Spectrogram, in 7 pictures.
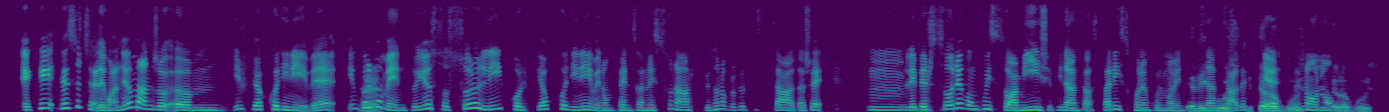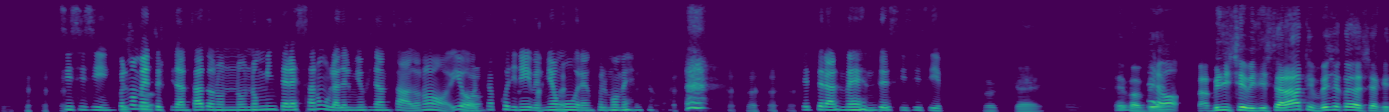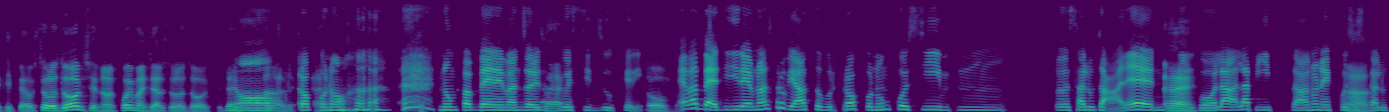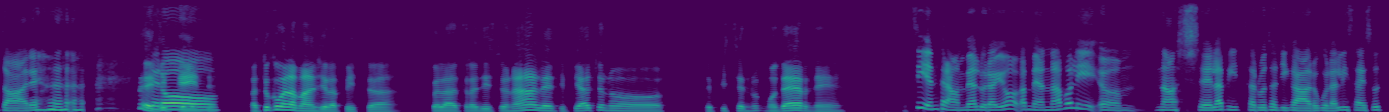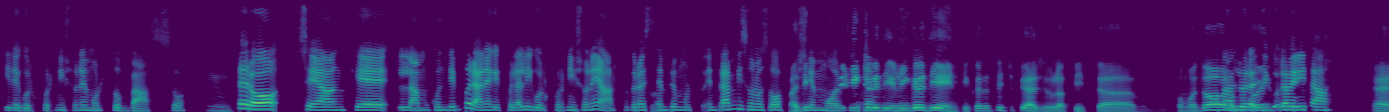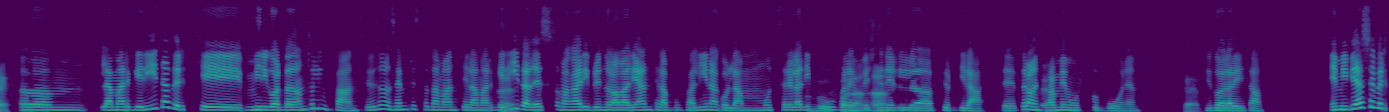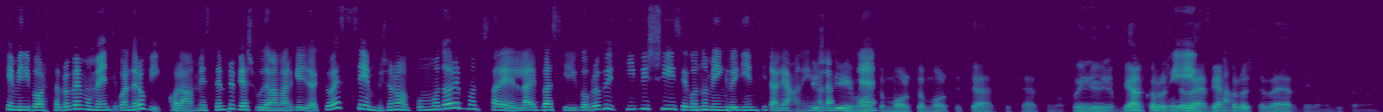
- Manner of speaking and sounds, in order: "proprio" said as "propio"; "cioè" said as "ceh"; chuckle; chuckle; laughing while speaking: "momento. Letteralmente"; chuckle; chuckle; chuckle; chuckle; "vabbè" said as "abbè"; unintelligible speech; "proprio" said as "propio"; "però" said as "peò"; "proprio" said as "propio"; "quindi" said as "quiui"
- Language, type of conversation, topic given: Italian, podcast, Qual è il piatto che ti consola sempre?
